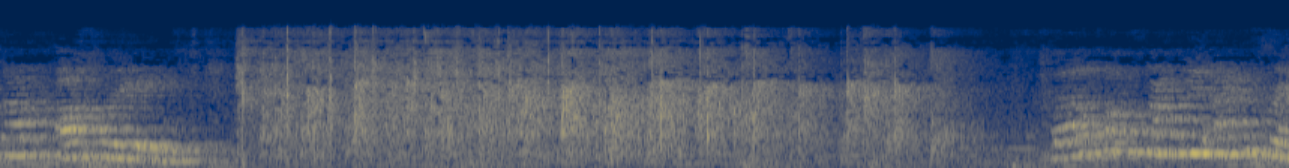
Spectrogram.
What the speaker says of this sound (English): Let us give God a clap of praise.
